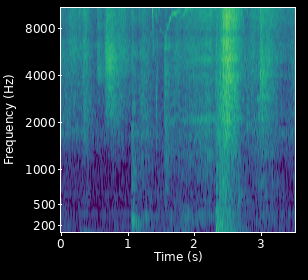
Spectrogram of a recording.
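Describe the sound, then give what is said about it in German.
A door is pulled shut, with a soft bump followed about a second later by a firmer closing thud and a brief rattle, against a quiet background. “So, wir sind, warte, ich muss die Tür zu machen, halt.”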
